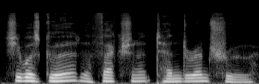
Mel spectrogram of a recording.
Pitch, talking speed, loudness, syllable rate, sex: 140 Hz, 160 wpm, -17 LUFS, 4.8 syllables/s, male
